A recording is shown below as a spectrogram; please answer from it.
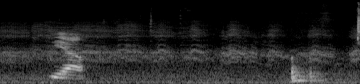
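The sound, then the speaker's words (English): Harsh crow caws echo through a video game forest, arriving in two short bursts: a run of rough, descending calls early on and a briefer cluster near the end, separated by quiet ambient background. “There's a lot of crows in this forest.”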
